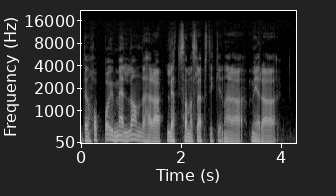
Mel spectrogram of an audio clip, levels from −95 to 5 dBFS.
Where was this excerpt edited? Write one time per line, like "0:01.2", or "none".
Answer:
0:01.6
0:02.8
0:03.3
